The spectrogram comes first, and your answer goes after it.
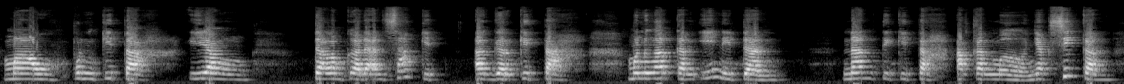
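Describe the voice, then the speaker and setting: A woman's voice: a little high, fairly even intonation, a bit bright. Woman host in an echoey room. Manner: measured, addresses viewers as friends. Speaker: channel host. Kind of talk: religious commentary.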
